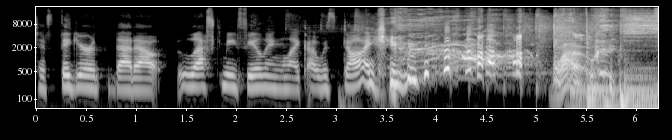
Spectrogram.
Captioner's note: laughs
